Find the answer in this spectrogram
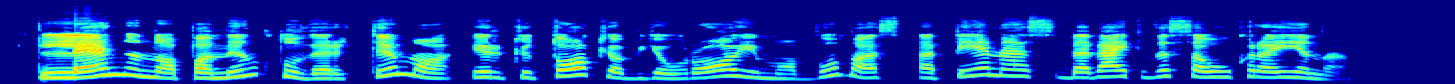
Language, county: Lithuanian, Kaunas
